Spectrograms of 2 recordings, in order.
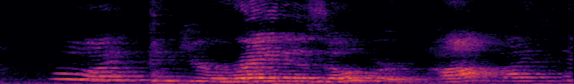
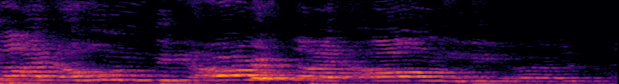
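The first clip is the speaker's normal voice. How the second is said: slow triumphant gloat; 3 semitones higher, 8 dB louder, slower than usual. Acted. Gloating about owning earth.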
